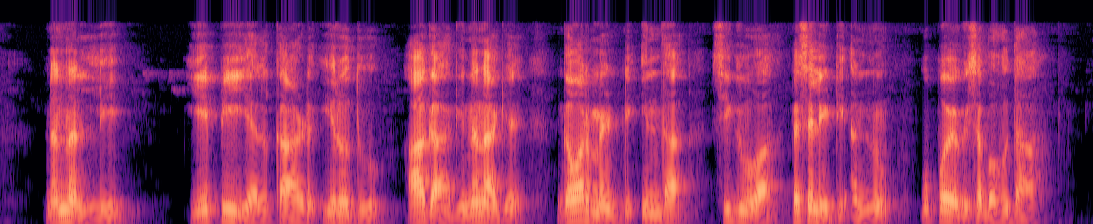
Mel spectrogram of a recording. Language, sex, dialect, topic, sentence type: Kannada, male, Coastal/Dakshin, banking, question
